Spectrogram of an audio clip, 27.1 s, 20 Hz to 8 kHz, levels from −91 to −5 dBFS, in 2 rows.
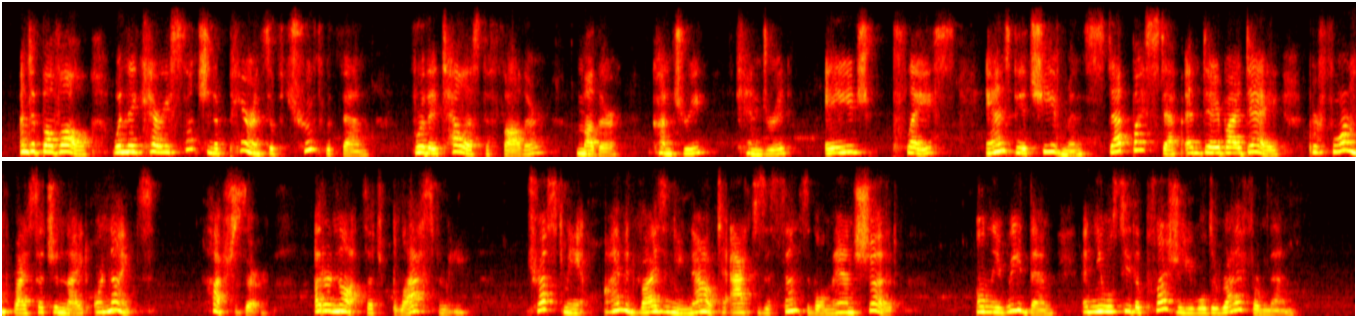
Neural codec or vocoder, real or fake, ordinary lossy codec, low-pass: none; real; Opus, 16 kbps; 7.2 kHz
